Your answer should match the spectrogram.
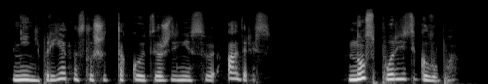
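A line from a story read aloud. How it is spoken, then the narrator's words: Quiet. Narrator (Russian): тихо сказала она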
